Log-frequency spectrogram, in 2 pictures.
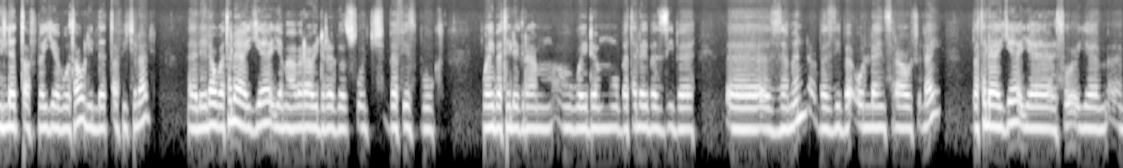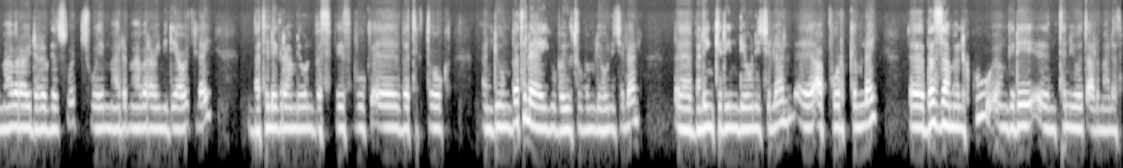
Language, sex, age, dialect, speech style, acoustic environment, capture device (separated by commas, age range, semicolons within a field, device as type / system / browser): Amharic, male, 25-34, Ethiopia - Addis Ababa, happy; relaxed; excited; focused, silence, mobile / Linux / Chrome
